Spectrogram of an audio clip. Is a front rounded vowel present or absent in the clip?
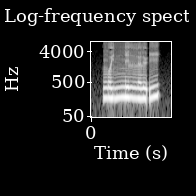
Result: present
